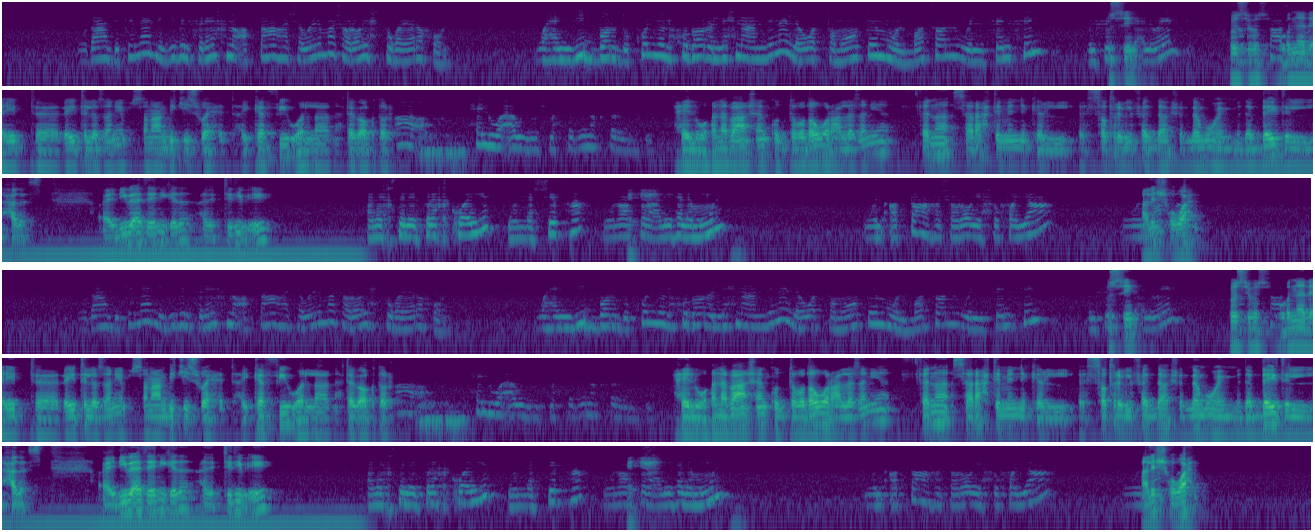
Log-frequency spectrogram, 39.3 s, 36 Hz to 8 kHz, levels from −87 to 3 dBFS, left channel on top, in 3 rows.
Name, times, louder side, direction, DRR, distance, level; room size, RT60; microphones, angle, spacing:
voice 1, 0.8-4.5 5.3-10.4 10.9-11.8 12.4-13.1 17.0-17.5 17.8-19.5 29.9-33.5 34.8-36.7 37.4-38.2, left 5 dB, 65° left, 0.4 m, -50 dB
voice 2, 12.3-17.0 17.6-17.7 19.8-22.0 22.3-28.9 32.6-32.8 37.6-38.2, right 5 dB, 45° right, 0.5 m, -35 dB
11.5 x 4.8 x 2.2 m
head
